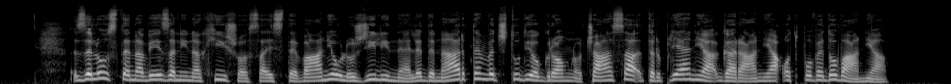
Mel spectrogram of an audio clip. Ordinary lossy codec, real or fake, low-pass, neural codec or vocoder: none; fake; 19.8 kHz; vocoder, 44.1 kHz, 128 mel bands every 512 samples, BigVGAN v2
